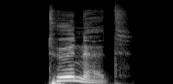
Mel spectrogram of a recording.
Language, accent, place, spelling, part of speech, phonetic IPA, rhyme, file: German, Germany, Berlin, tönet, verb, [ˈtøːnət], -øːnət, De-tönet.ogg
- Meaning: second-person plural subjunctive I of tönen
